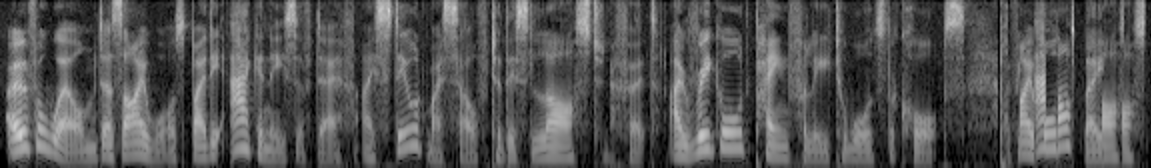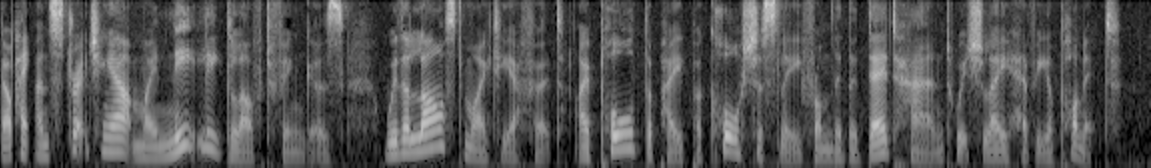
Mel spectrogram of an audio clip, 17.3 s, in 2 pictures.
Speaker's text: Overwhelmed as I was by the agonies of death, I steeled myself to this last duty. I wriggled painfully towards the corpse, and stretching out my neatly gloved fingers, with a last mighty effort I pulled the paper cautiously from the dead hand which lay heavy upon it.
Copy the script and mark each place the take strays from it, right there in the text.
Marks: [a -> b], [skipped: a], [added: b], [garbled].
Overwhelmed as I was by the agonies of death, I steeled myself to this last [duty. -> effort] I wriggled painfully towards the corpse, [garbled] and stretching out my neatly gloved fingers, with a last mighty effort I pulled the paper cautiously from the [added: the] dead hand which lay heavy upon it.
